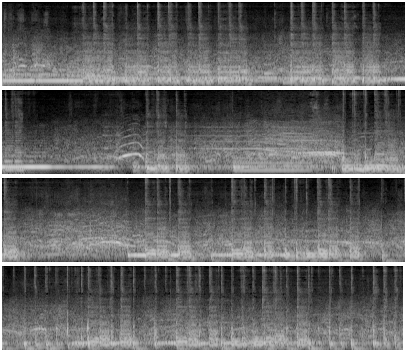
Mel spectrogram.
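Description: Two amplified acoustic guitars played live in a metal medley, chords and riffs with a driving rhythm, starting abruptly after a short silence.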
